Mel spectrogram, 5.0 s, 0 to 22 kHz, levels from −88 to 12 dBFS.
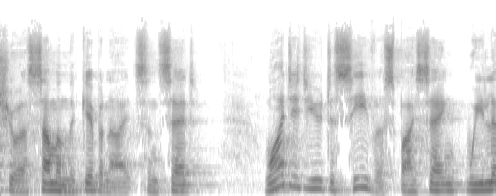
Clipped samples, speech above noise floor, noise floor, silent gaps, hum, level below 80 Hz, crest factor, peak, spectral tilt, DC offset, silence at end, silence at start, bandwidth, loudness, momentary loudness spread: under 0.1%; 27 dB; -65 dBFS; none; none; -82 dBFS; 20 dB; -18 dBFS; -3.5 dB/octave; under 0.1%; 0 s; 0 s; 14.5 kHz; -38 LUFS; 8 LU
